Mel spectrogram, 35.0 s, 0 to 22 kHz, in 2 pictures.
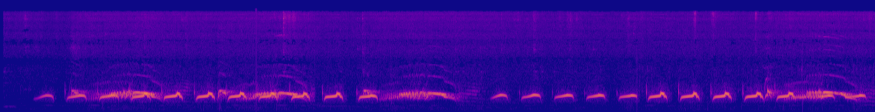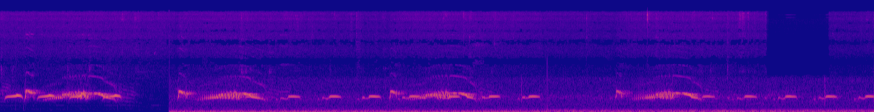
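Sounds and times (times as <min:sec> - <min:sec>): doves cooing: 0:00.7 - 0:20.3, 0:20.9 - 0:34.9
steady low rumble: 0:20.9 - 0:34.9.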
